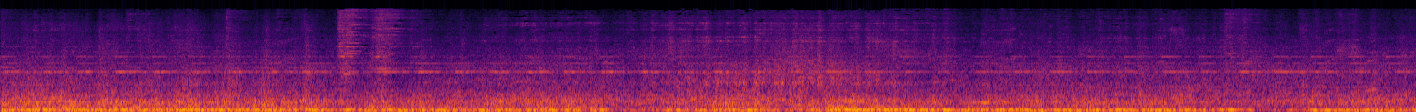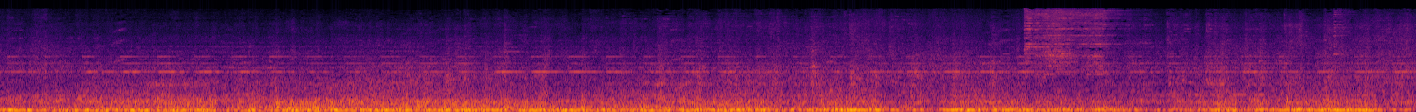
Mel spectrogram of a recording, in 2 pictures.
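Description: CN freight train rolling past: a steady heavy rumble of railcar wheels on the rails, with a thin steady wheel squeal above it. Two brief hissing bursts, a few seconds in and near the end.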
